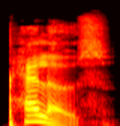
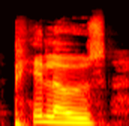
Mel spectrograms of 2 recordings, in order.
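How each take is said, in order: First: The word is said in an odd, mocking way. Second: The word is said in the ordinary way.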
